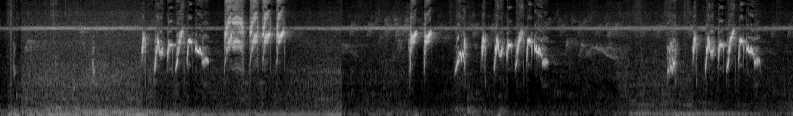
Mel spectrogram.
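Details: Red-whiskered bulbul song used as decoy playback or to excite other birds: three bursts of quick, bubbly, whistled notes rising and falling, each burst about a second long, separated by short pauses, with a faint steady high tone behind.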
